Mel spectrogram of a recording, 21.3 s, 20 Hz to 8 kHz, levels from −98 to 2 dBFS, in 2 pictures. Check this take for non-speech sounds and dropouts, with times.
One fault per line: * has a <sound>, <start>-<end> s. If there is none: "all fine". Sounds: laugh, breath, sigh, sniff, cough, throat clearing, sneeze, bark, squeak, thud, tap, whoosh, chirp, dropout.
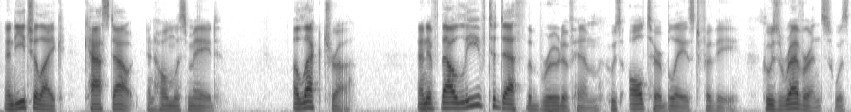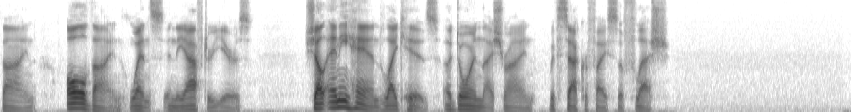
all fine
